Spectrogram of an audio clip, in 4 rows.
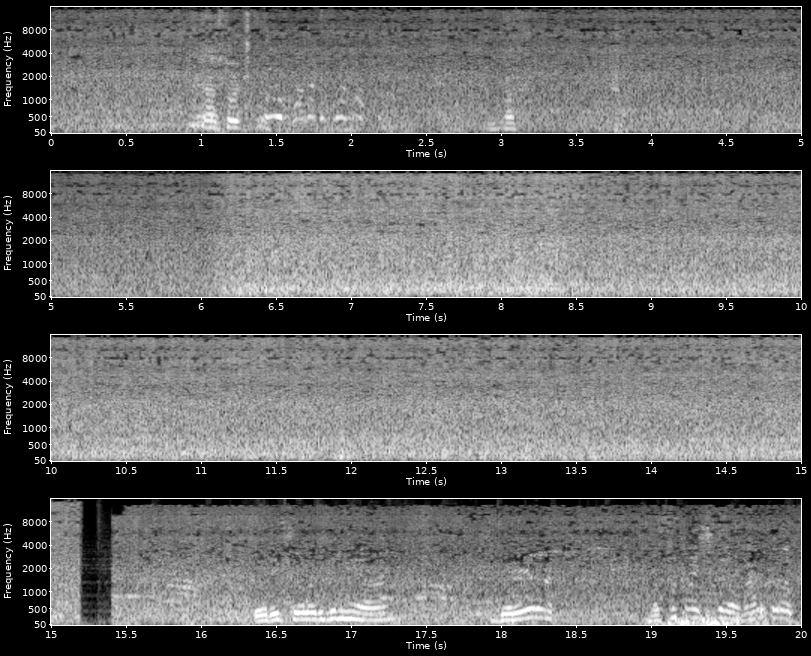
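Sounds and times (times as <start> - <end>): floodwater rushing roar: 0.0 - 20.0.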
